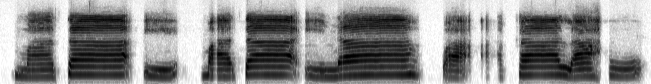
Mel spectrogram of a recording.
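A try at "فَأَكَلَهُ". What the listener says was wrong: salah panjang pendeknya ujungnya ayo. Ulang lagi. mata'ina fa'akalahu. Mata'ina. Bukan. Fa'akalahu. Fa'akalahu. Nggak ada yang pan.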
